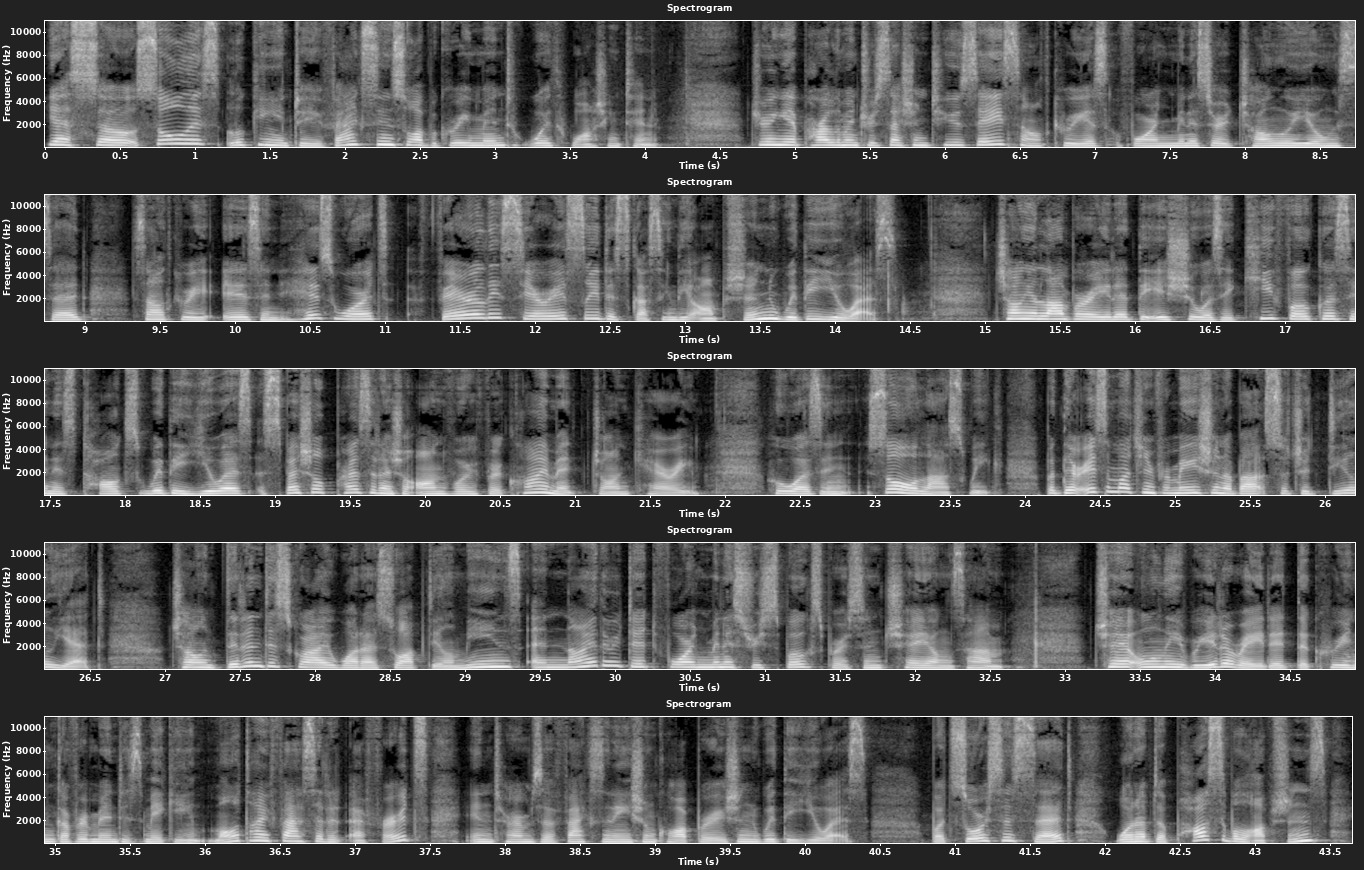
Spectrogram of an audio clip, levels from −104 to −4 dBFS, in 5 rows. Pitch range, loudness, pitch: 175-245 Hz, -21 LUFS, 205 Hz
